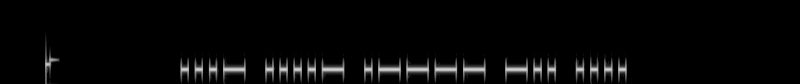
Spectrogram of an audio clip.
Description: Morse code, heard as a keyed tone, about 17 wpm, 700 Hz. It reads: V41DH
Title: Five Challenging Letter-Number Combinations 17wpm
